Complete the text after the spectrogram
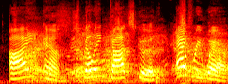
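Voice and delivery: very slow, earnest, heartfelt conviction. Leading a group to repeat a phrase again, properly this time, with conviction. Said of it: "Let's say it like we mean it".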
